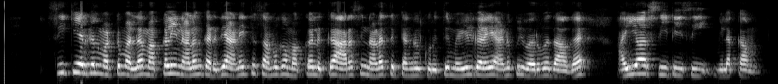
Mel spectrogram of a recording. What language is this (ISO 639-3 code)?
tam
